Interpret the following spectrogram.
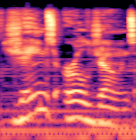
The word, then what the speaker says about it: James Earl Jones: I've been pronouncing Darth Vader's voice actor wrong, completely wrong. It is James Earl Jones.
